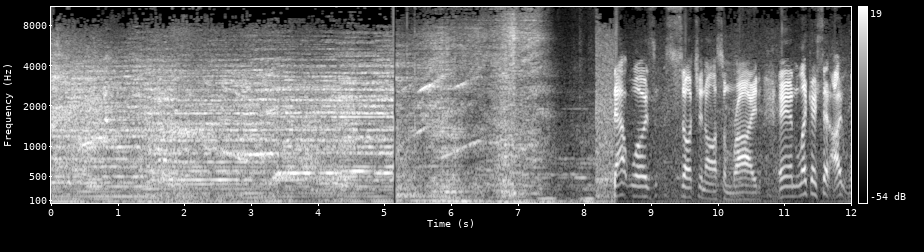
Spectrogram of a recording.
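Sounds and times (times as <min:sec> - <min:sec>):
thin rising whistling tones: 0:05.2 - 0:08.2.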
